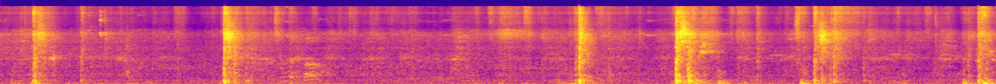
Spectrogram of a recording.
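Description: Boxing gloves landing in sparring: several sharp, padded hits a second or more apart, against a low background of movement in the ring.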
